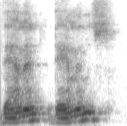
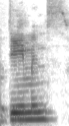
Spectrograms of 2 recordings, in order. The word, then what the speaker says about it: daemons: I think Machine, you said it earlier, Socrates, something about is it pronounced daemons? That essence, that entity. Daemons. Yep. Or demons. Either pronunciation I'll accept.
